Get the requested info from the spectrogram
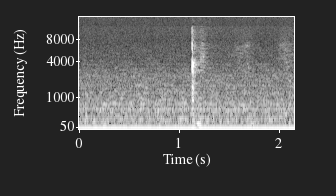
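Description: Near silence broken by a single faint click about a second in: a diamond painting drill pen pressing a resin drill onto the sticky canvas.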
